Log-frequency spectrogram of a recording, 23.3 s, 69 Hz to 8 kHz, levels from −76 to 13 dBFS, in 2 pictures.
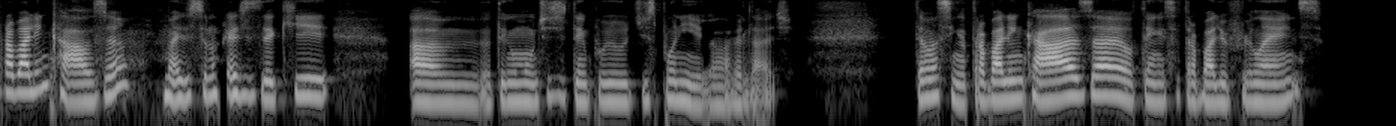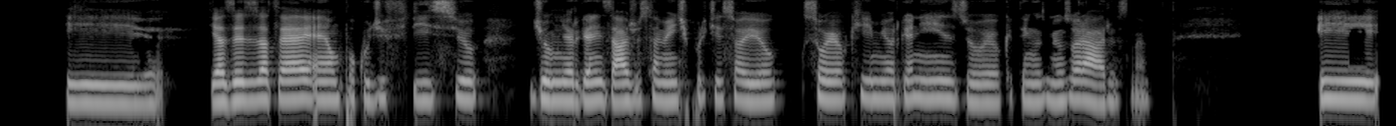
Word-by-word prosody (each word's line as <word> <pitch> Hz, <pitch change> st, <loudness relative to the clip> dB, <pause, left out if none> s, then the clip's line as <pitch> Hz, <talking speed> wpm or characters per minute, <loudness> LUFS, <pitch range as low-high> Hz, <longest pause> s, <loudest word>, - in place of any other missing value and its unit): trabalho 245 Hz, 0 st, +6 dB
em 300 Hz, +4 st, -1 dB
casa, 190 Hz, -, +2 dB, 0.3 s
mas 195 Hz, -2 st, +1 dB
isso 210 Hz, +2 st, -1 dB
não 225 Hz, -, -1 dB
quer 225 Hz, +1 st, 0 dB
dizer 215 Hz, -4 st, -2 dB
que 210 Hz, +2 st, -2 dB, 0.6 s
ah, 170 Hz, -1 st, +4 dB, 0.3 s
eu -, -, -7 dB
tenho 175 Hz, +1 st, -4 dB
um -, -, -1 dB
monte 175 Hz, +3 st, -3 dB
de 210 Hz, -1 st, -6 dB
tempo 175 Hz, -1 st, -3 dB
disponível 175 Hz, -3 st, -4 dB
na 150 Hz, -, -6 dB
verdade. 160 Hz, -, -8 dB, 1.0 s
Então, 195 Hz, +1 st, 0 dB
assim 205 Hz, -4 st, +2 dB
eu 160 Hz, -, -3 dB
trabalho 185 Hz, 0 st, +4 dB
em 195 Hz, +1 st, 0 dB
casa, 210 Hz, +4 st, +7 dB, 0.2 s
eu 190 Hz, -3 st, +1 dB
tenho 175 Hz, -1 st, -4 dB
esse 185 Hz, +4 st, -7 dB
trabalho 170 Hz, -3 st, 0 dB
freelance 170 Hz, +3 st, -2 dB, 1.2 s
eh, 160 Hz, -1 st, -2 dB, 0.4 s
e 175 Hz, -, +3 dB
às 175 Hz, 0 st, +3 dB
vezes 180 Hz, 0 st, +3 dB
até 190 Hz, 0 st, +5 dB
é 185 Hz, -, +3 dB
um 185 Hz, -, -1 dB
pouco 185 Hz, -1 st, -8 dB
difícil 185 Hz, 0 st, -3 dB, 0.4 s
de 195 Hz, -1 st, -2 dB
eu 185 Hz, -, +4 dB
me 180 Hz, 0 st, 0 dB
organizar, 175 Hz, 0 st, +2 dB
justamente 175 Hz, 0 st, -3 dB
porque 195 Hz, -1 st, -9 dB
só 185 Hz, 0 st, -3 dB
eu 175 Hz, 0 st, -2 dB, 0.2 s
sou 195 Hz, -, -1 dB
eu 180 Hz, 0 st, 0 dB
que 195 Hz, +1 st, -7 dB
me 190 Hz, 0 st, -3 dB
organizo, 190 Hz, -2 st, -3 dB
eu 165 Hz, 0 st, -4 dB
que 210 Hz, -, -15 dB
tenho 175 Hz, -4 st, -6 dB
os 175 Hz, -, -6 dB
meus 175 Hz, +1 st, -5 dB
horários, 175 Hz, -2 st, 0 dB
né. 185 Hz, -, -13 dB, 1.4 s
E 185 Hz, -1 st, +1 dB
180 Hz, 155 wpm, -22 LUFS, 175-195 Hz, 1.4 s, casa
